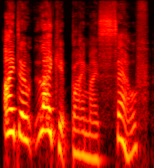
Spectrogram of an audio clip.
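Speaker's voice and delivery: put-on high, loud, slow wail of a little girl; crying child. Little girl wailing to her parents, high and loud. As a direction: cry it out like a sleepless child. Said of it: "cried little Princess".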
